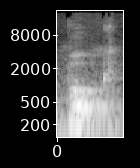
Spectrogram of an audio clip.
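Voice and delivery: booked said as "bukt", no extra syllable; booked, one syllable. Shown as a demonstration. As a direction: end booked on a short t. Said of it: "que se pronuncia". ("booked" como "bukt", una sílaba)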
